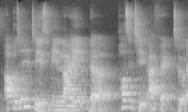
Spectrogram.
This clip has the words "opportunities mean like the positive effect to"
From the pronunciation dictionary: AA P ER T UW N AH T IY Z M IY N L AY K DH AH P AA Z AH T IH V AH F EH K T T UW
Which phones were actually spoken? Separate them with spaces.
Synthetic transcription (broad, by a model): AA P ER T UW N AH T IY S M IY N L AY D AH P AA S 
